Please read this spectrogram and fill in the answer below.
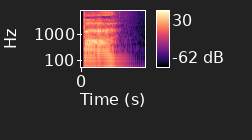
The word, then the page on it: bur: British English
